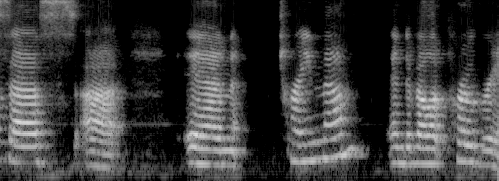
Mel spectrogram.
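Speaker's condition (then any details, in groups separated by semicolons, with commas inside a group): No condition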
